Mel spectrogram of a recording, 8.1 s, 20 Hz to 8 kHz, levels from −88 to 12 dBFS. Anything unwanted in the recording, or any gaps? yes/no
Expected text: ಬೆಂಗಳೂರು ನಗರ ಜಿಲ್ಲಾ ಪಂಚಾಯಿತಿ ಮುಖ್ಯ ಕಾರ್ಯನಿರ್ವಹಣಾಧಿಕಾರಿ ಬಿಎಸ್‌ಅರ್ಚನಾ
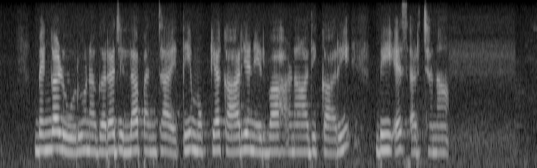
no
